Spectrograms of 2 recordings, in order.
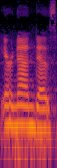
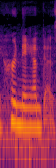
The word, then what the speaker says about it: Hernandez: So in Spanish you might say Hernandez but in English we would say Hernandez. So with the h sound.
